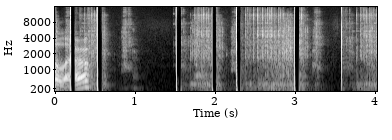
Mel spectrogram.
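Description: Sewing machine stitching slowly through a fused appliqué block. It runs for about two seconds from a second and a half in, with a few sharp clicks.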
